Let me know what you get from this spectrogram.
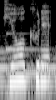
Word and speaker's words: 気後れ: 就是生气的气，加一个后面的后的繁体字，加上假名的 le，念作念作 kiokure kiokure，它的意思是胆怯胆怯的意思。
